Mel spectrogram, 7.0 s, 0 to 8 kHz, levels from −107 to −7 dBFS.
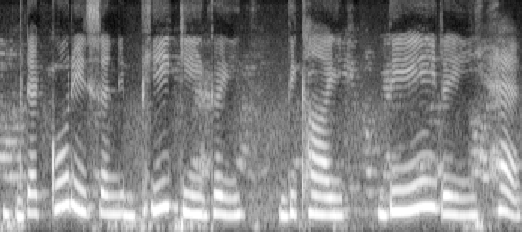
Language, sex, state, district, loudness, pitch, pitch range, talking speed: Hindi, female, Punjab, Fazilka, -11 LUFS, 245 Hz, 230-285 Hz, 70 wpm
